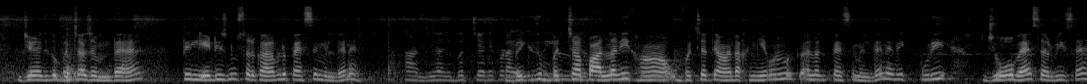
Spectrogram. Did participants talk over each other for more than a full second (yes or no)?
yes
